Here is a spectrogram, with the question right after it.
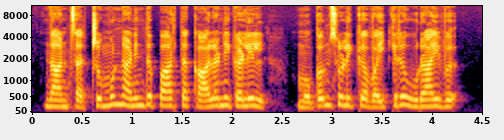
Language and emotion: Tamil, disgusted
